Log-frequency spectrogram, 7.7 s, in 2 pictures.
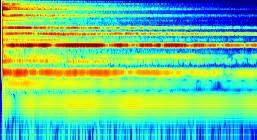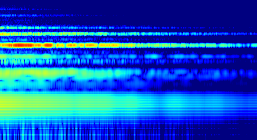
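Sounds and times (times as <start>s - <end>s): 
bell strike: 0.0s - 5.7s.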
